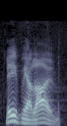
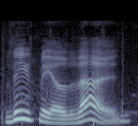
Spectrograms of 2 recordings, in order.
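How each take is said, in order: First: It is said in a firm, serious way. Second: It is said in a playful, flirty way.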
